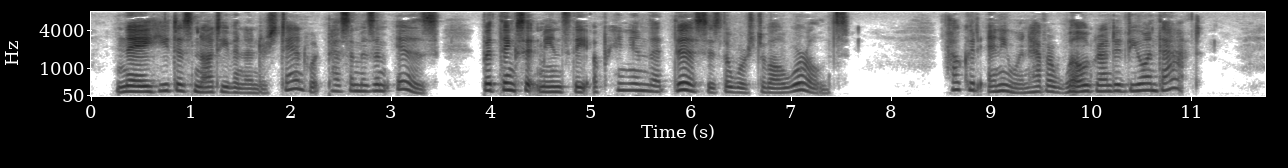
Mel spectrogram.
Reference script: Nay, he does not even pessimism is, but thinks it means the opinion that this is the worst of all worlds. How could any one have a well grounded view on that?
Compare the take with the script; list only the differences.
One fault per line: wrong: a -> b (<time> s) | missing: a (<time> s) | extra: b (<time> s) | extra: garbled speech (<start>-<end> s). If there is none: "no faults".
extra: understand what (1.5 s)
